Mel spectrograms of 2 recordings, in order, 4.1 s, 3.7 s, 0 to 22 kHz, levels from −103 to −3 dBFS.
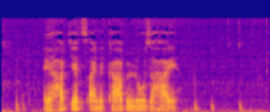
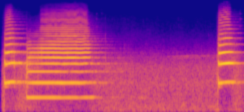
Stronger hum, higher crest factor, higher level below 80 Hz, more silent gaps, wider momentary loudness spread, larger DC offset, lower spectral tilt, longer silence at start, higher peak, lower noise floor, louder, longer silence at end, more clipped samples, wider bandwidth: neither; first, 20 dB vs 14 dB; first, -46 dBFS vs -56 dBFS; neither; first, 22 LU vs 11 LU; neither; first, -7 dB/octave vs 0.5 dB/octave; about the same, 0.05 s vs 0 s; about the same, -4 dBFS vs -2 dBFS; first, -44 dBFS vs -38 dBFS; second, -22 LUFS vs -12 LUFS; first, 0.15 s vs 0 s; neither; second, 11.5 kHz vs 16 kHz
